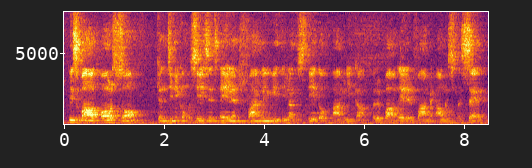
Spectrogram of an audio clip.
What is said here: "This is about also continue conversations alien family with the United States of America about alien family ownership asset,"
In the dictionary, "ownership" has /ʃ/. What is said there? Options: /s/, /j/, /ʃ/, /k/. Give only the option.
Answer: /s/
